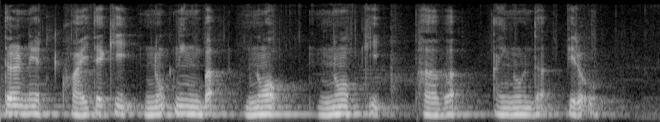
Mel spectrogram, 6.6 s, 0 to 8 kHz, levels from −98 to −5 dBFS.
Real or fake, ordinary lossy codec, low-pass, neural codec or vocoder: real; none; 7.2 kHz; none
